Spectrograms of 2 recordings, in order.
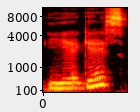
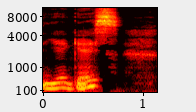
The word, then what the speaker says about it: llegues: It's one of those spell change ones because otherwise it'd be pronounced llegues. It's not what it is. It's llegues. So the G turns into a GU actually.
